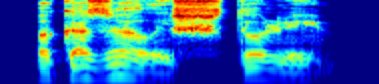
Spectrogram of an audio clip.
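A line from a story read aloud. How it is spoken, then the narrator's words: Muttering. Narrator (Russian): пробормотал Михаил Никифорович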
